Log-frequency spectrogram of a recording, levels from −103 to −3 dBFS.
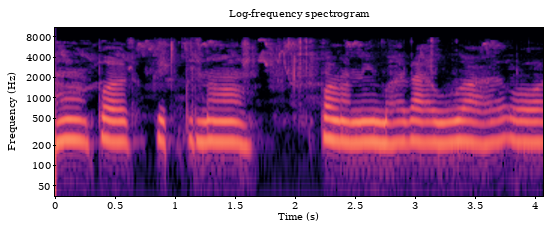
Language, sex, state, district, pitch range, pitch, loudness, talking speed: Bundeli, female, Uttar Pradesh, Jalaun, 220-230 Hz, 225 Hz, -34 LUFS, 130 wpm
